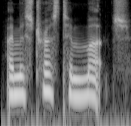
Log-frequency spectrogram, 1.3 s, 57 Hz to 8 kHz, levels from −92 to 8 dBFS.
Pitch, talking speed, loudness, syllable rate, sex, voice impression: 190 Hz, 185 wpm, -16 LUFS, 4.2 syllables/s, female, feminine, adult-like, weak, soft, fluent, intellectual, calm, reassuring, elegant, kind, modest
